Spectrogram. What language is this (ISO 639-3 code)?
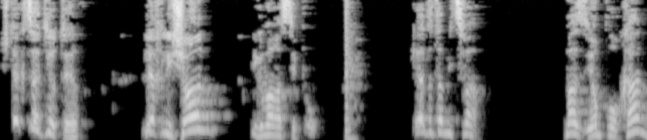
heb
